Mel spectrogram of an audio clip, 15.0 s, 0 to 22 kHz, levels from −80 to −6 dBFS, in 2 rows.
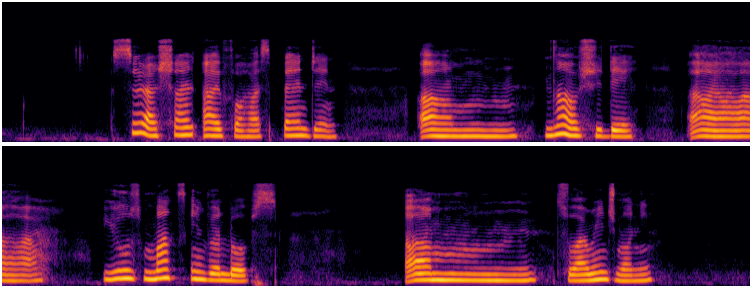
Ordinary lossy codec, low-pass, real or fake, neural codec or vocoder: none; 7.2 kHz; fake; codec, 16 kHz, 2 kbps, FreqCodec, larger model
